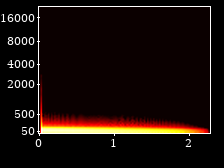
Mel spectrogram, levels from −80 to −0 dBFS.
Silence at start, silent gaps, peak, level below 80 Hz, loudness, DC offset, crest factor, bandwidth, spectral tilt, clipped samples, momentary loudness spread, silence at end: 0 s; none; -6 dBFS; -14 dBFS; -17 LUFS; under 0.1%; 8 dB; 0.3 kHz; -14.5 dB/octave; under 0.1%; 18 LU; 0.25 s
